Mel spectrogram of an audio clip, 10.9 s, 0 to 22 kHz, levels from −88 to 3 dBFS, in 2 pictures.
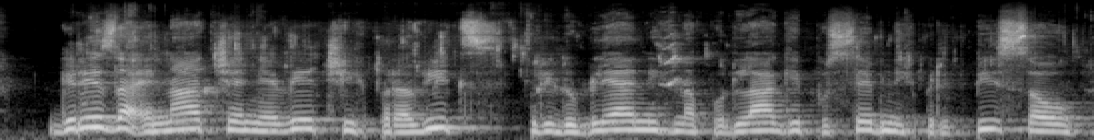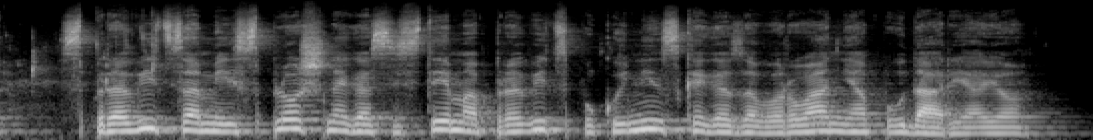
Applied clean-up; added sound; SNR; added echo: neural mask model Resemble Enhance denoiser.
